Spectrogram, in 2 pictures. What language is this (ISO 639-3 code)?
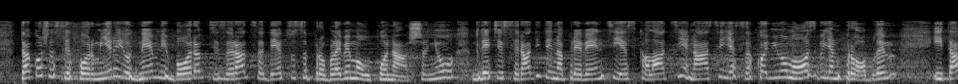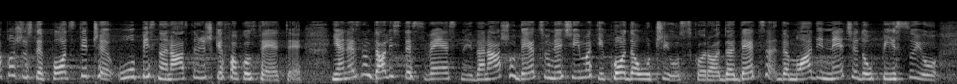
srp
